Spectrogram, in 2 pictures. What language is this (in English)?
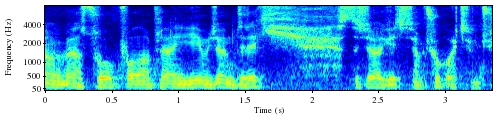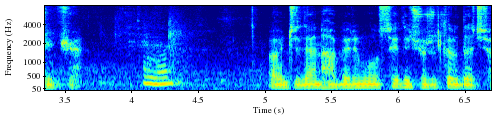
Turkish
